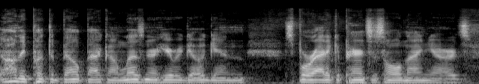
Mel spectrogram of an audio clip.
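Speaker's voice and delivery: ordinary talk, nothing marked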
